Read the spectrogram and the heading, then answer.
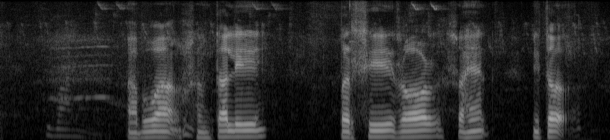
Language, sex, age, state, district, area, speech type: Santali, male, 60+, West Bengal, Purba Bardhaman, rural, spontaneous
